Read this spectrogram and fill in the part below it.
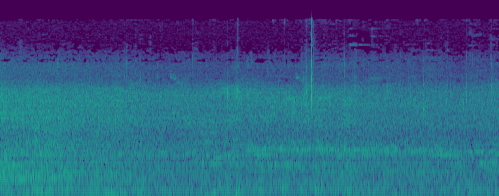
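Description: A cat chews and licks food.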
